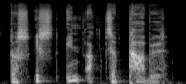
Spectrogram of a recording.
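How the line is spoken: Hissing. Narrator (German): zischte Numataka

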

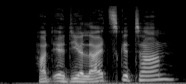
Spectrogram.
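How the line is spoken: Shouted. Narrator (German): rief

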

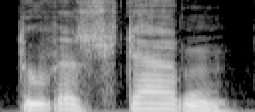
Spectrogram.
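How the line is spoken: Tearful screaming. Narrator (German): schrie er Alan unter Tränen an

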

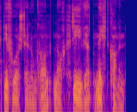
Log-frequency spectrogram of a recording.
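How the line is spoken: Furious hiss. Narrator (German): zischte Pat mit wutverzerrtem Gesicht

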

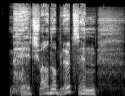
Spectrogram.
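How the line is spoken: Sigh. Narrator (German): Jabba seufzte

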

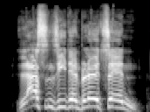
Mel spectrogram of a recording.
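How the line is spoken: Inspector bellowing. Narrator (German): brüllte der Inspektor

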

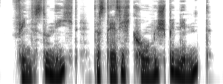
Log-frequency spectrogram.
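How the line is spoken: Whispered. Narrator (German): flüsterte sie

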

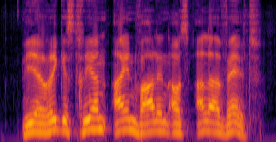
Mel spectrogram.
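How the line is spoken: Technician calling out. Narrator (German): rief ein Techniker

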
